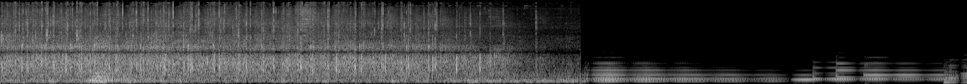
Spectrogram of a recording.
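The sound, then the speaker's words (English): A crowd at a storytelling event applauds the people who shared their stories, a dense, steady crackle of clapping for about six seconds, then it cuts off abruptly and gentle music with sustained, layered tones takes over. “A round of applause, please, for those who shared the story.”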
